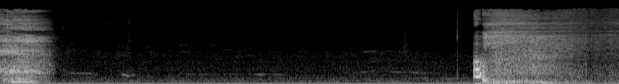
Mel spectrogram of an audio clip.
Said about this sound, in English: then albuterol inhaler, shake it. You're supposed to take a deep breath in, out. You take this and you suck it in.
